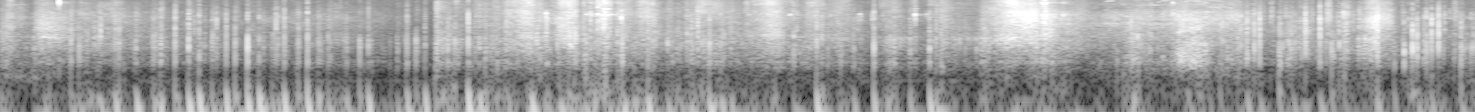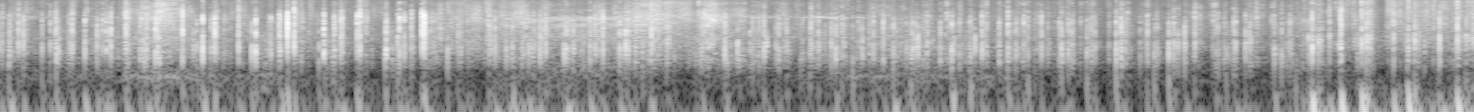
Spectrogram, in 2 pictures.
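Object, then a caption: Faux leather zippered case. A thin, flat black faux leather zippered case is held close and tapped and scratched across its face and edges with fingertips. Dense, irregular crackling taps and rough scratches run throughout, with soft low thumps underneath that are heavier near the start and end.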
